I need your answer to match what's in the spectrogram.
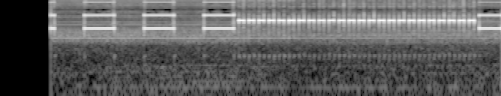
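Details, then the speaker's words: York rooftop HVAC unit, electronic leak detector probe's slow beeps jump to fast steady chirping in the coil; refrigerant leak detected, probably on the back side. "So our leak's right in there. Probably on the back side more."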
